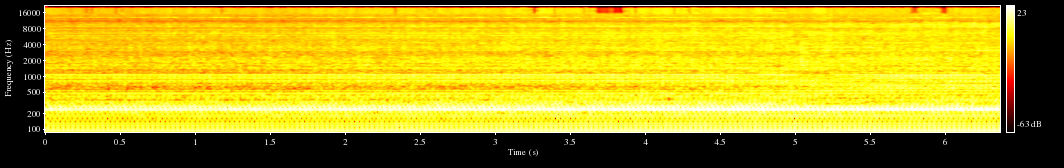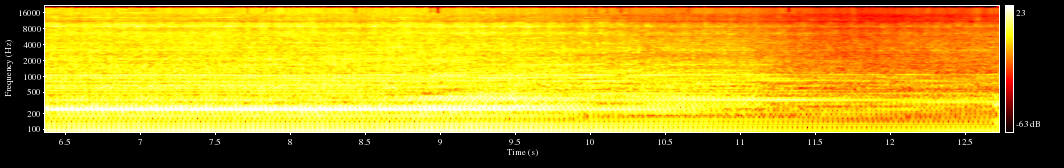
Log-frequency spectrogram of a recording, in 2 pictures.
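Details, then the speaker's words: Kubota GL 7000 diesel generator just restarted after governor adjustment down from about 63.75 Hz: steady drone with even constant hum, no hunting or surging; running around 60 Hz, on frequency. "so we're going to go ahead and start it up now see how it's behaving so that looks pretty good you can see that we're right in that 60 UH 60 htz"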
